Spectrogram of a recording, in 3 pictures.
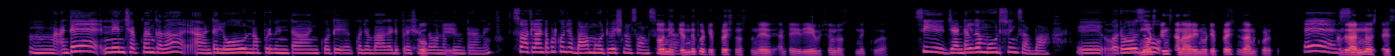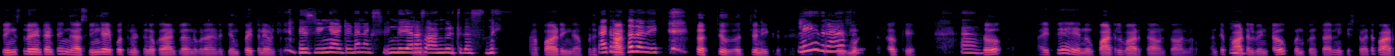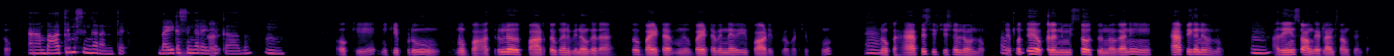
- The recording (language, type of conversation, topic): Telugu, podcast, ఏ పాటలు మీ మనస్థితిని వెంటనే మార్చేస్తాయి?
- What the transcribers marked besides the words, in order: in English: "లో"; in English: "డిప్రెషన్‌లో"; in English: "సో"; in English: "మోటివేషనల్ సాంగ్స్"; in English: "సో"; in English: "డిప్రెషన్"; in English: "సీ జనరల్‌గా మూడ్ స్వింగ్స్"; in English: "మూడ్‌స్వింగ్స్"; in English: "డిప్రషన్స్"; in English: "సి"; in English: "స్వింగ్స్‌లో"; in English: "స్వింగ్"; in English: "జంప్"; in English: "స్వింగ్"; in English: "సాంగ్"; giggle; laughing while speaking: "రాదది"; in English: "సో"; in English: "బాత్రూమ్ సింగర్"; in English: "సింగర్"; in English: "బాత్రూమ్‌లో"; in English: "సో"; in English: "హ్యాపీ సిట్యుయేషన్‌లో"; in English: "మిస్"; in English: "హ్యాపీగానే"; in English: "సాంగ్?"; in English: "సాంగ్స్"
